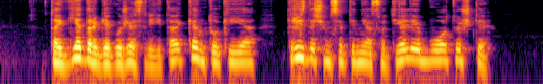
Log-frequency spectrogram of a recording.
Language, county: Lithuanian, Klaipėda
